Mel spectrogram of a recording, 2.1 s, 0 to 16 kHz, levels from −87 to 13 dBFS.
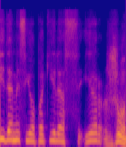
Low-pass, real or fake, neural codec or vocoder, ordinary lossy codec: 10.8 kHz; fake; codec, 24 kHz, 1.2 kbps, DualCodec; Opus, 16 kbps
